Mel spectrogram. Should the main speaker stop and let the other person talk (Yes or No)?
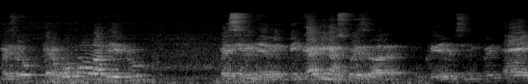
Yes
